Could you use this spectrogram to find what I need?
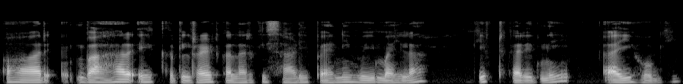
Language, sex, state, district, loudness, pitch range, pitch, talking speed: Hindi, male, West Bengal, Alipurduar, -22 LUFS, 95-105 Hz, 100 Hz, 125 wpm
